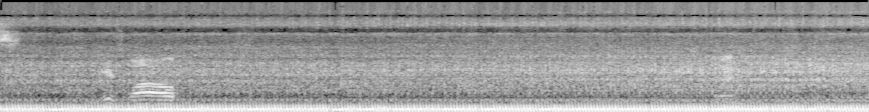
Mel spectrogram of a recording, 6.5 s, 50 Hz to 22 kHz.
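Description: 2012 Yamaha R6 sport bike engine held at high revs around 6,000 RPM, a loud, steady, close-up drone with a constant pitch throughout, while someone talks over it.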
